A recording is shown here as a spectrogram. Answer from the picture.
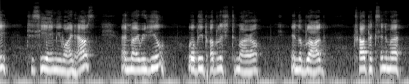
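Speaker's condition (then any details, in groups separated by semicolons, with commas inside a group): Cerebral palsy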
